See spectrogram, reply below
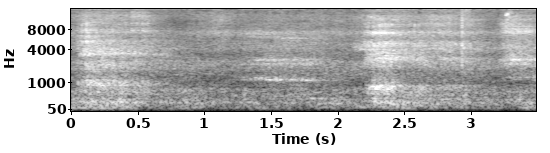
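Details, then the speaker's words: Stridor from upper airway obstruction, illustrating upper-airway dyspnea: harsh, noisy, snort-like breathing on inspiration. "En la disnea de vía aérea alta es más un estridor, es más un ruido inspiratorio."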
